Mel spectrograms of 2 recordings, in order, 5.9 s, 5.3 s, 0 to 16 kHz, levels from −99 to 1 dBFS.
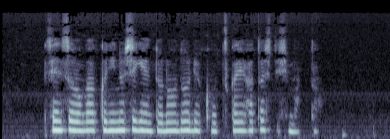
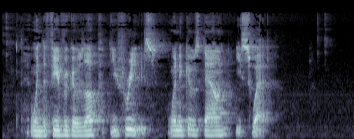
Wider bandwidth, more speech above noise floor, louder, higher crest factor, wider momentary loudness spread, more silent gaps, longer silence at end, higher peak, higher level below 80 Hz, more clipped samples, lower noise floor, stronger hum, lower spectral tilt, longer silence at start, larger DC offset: about the same, 11 kHz vs 11.5 kHz; second, 39 dB vs 48 dB; about the same, -22 LUFS vs -21 LUFS; about the same, 16 dB vs 20 dB; first, 12 LU vs 7 LU; neither; second, 0.7 s vs 1.25 s; second, -8 dBFS vs -2 dBFS; about the same, -62 dBFS vs -58 dBFS; neither; second, -60 dBFS vs -69 dBFS; neither; about the same, -5.5 dB/octave vs -5.5 dB/octave; first, 0.65 s vs 0.4 s; neither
